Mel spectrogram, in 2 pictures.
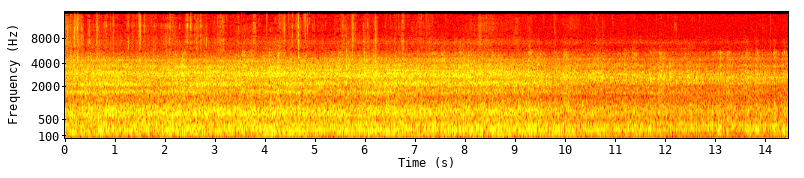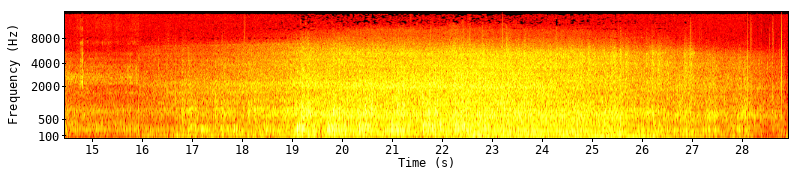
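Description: Passenger train running by on the rails, with wheel rumble and clickety-clack and a faint high whine in the first part. It fades a little, then swells to its loudest past the middle before dying away near the end.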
